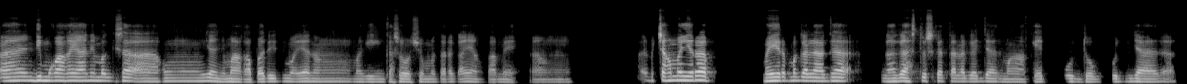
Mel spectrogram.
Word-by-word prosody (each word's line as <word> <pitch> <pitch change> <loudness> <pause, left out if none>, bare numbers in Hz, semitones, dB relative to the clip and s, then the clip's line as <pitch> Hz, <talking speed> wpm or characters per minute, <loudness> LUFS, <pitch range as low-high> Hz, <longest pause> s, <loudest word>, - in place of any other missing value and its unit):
ah, 170 +2 +4
hindi 180 0 +3
mo 175 0 +3
kakayanin 175 0 +4
mag-isa, 165 -1 +1
ah, 140 -3 +1
kung 150 0 -3
yan 145 -4 +1
yung 135 - -1
mga 125 -2 0
kapatid 135 +2 -1
mo, 135 - -3
ayan 135 0 0
ang 135 0 -4 0.3
magiging 125 0 -5
kasosyo 125 +1 -2
mo 125 - -6
talaga, 125 +1 -5
ayan 125 -3 -4
kami 115 -2 -8
ang 115 0 -11 0.7
at 180 - -11
tsaka 180 +1 +5
mahirap, 195 0 +6 0.5
mahirap 170 +2 +5
mag-alaga, 165 -2 +2 0.2
gagastos 150 +3 +2
ka 150 -2 -3
talaga 140 -1 -2
diyan 140 -2 -3
mga 125 -1 -4
cat 130 0 -5
food, 135 -3 -6
dog 125 -2 -3
food 135 -1 -6
niyan 130 -1 -1
ah - - -13
140 Hz, 185 wpm, -21 LUFS, 130-165 Hz, 0.7 s, mahirap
